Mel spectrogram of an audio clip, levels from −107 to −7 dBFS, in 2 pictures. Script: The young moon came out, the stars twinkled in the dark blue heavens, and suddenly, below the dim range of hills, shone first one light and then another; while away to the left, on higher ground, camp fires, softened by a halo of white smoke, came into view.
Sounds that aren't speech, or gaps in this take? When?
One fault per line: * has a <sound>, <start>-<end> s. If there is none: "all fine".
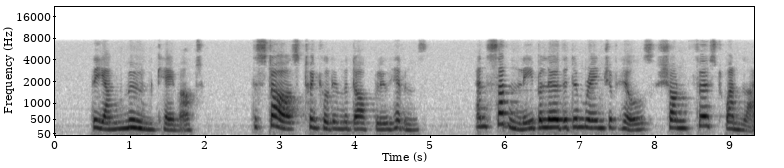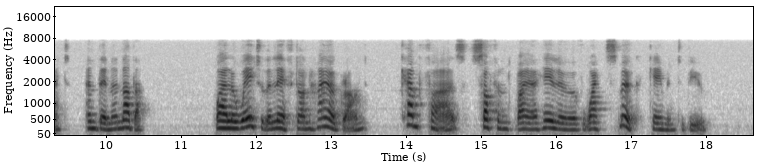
all fine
